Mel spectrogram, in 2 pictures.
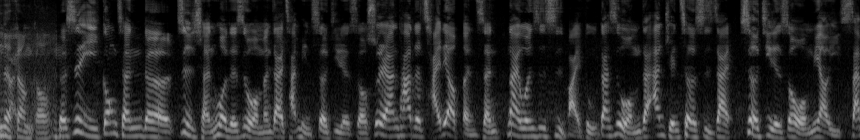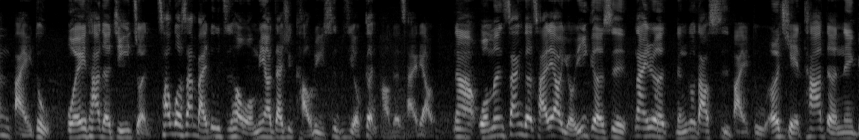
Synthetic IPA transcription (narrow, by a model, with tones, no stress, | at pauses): kkʰə˨˩ʂɻ̩˥˩i˨˩ko˥ŋt͡sʰə˧˥ŋd̪ə˨t͡sɻ̩˥˩ʈ͡ʂʰə˧˦˥ŋxwɔ˥˩ʈ͡ʂɤ˨˩ʂ̬ɻ̩˥˩wɔ˨˩mə˦nt͡sa˥˩ɪʈ͡ʂʰa˧˦npi˨˩nʂɤ˥˧t͡ɕi˥˩d̪ə˩ʂ̩˧˦˥xo˥˩ʊswe˥ɪɻa˧˦nt̪ʰa˦d̪ə˨t͡sʰa˧˥ɪljɑ˥˩ʊpə˨˩nsə˦nna˥˧ɪwə˦nʂ̬ɻ̩˥˧sɹ̩˥˩pa̰˨˦ɪt̪u˥˩t̪a˥˧nʂ̬ɻ̩˥˩wɔ˨˩mə˨˦nt͡sa˥˩ɪʔa˦nt͡ɕʰɥɛ˧˥nt͡sʰɤ˥˧ʂɻ̩˥˧t͡sa˥˧ɪʂɤ˥˧t͡ɕi˥˨˩d̪ə˩ʂ̬ɻ̩˧˥xo˥˩ʊwɔ˨˩mə˦njɑ˥˩ʊḭ˨˩sa˦npa˨˧˩ɪt̪u˥˩ | we˧˥ɪt̪ʰa˦˥d̪ə˨t͡ɕi˦˥t͡swə̰˨˩nt͡sʰɑ˥ʊkwɔ˥˨˩s̬a˥npa˨ɪt̪u˥˧ʈ͡ʂɻ̩˥xo˥˩ʊwɔ˨˩mə˨˦jɑ˥˧ʊt͡sa˥˧ɪt͡ɕʰy˥˩kʰɑ̰˨˩ʊly˥˩ʂɻ̩˥˩bu˩ʂ̬ɻ̩˥˩jo˨˩kə˥˩ŋxɑ̰˨˩ʊd̪ə˩t͡sʰa̰˧˥ɪljɑ̰˥˩ʊ | na˥˩wɔ˨˩mə˨nsa˥nɡə˨t͡sʰa˧˥ɪljɑ˥˩ʊjo˨˩ʊi˧˦˥ɡə˨ʂɻ̩˥˩na˥˧ɪɻə˥˩nə˧˥ŋko˥˧ʊt̪ɑ˥˧ʊsɹ̩˥˩pa̰˨˩ɪt̪u˥˩ə˞˧˥t͡ɕʰjɛ˨˩t̪ʰa˦d̪ə˨na˥˩ɪɡə˩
